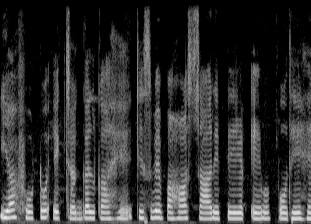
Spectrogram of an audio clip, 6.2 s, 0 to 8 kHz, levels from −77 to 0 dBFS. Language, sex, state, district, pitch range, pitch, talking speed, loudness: Hindi, female, Jharkhand, Deoghar, 210-230 Hz, 215 Hz, 125 wpm, -16 LUFS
